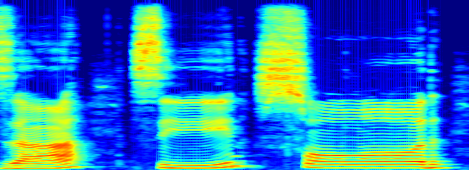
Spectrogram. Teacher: जब हमारी ज़बान की नोक नीचे वाले 2 दांत सनाया सुफला के अंदरूनी किनारों से लगेगी और सनाया उलिया सनाया सुफला से लगेंगे तो ये 3 हर्फ अदा होंगे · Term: मखरिज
